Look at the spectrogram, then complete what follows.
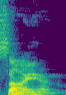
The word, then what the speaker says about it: cyan: in guy speak and it's not pronounced Cayenne it's pronounced cyan customer Cayenne is a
